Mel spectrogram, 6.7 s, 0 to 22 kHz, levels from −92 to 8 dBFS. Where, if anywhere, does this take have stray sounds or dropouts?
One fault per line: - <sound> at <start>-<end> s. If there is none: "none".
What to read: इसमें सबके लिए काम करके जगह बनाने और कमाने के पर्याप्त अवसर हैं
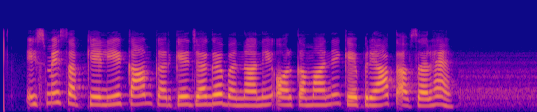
none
